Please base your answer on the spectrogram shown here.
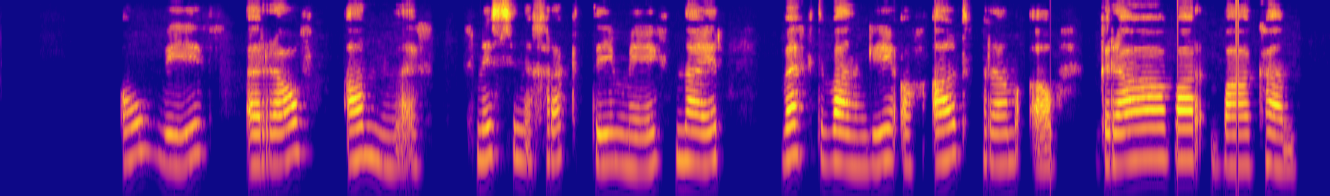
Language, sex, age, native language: Icelandic, female, 30-39, Icelandic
